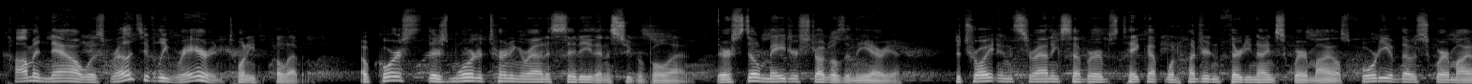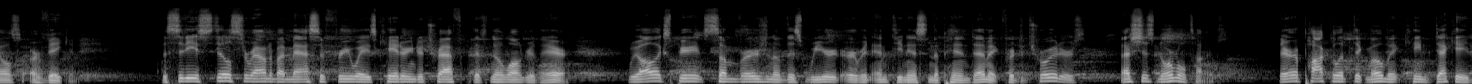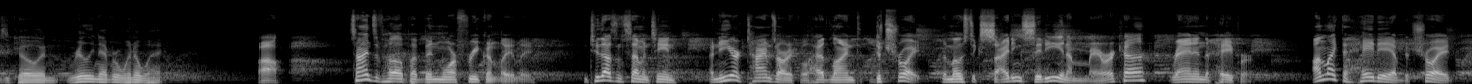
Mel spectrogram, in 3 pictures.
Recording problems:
echo of what is said; faint; throughout; 300 ms later, 20 dB below the speech

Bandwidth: 14.5 kHz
